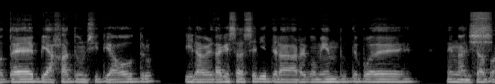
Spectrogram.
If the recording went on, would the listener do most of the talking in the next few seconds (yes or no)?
yes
